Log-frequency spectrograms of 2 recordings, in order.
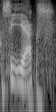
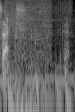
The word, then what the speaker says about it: CeX: So, they had a company uh called CEX. Well, okay, it's not technically pronounced CEX, but the real way to pronounce it is really stupid, so people can call it CEX.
